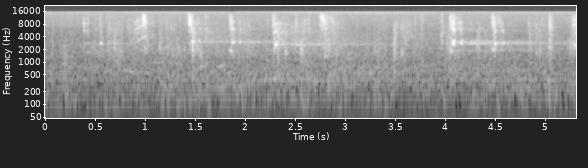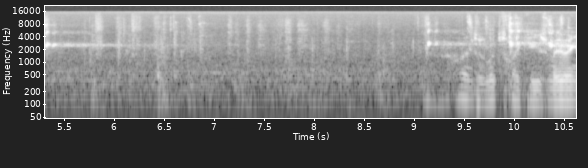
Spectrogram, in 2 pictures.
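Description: Shoes squeak sharply on a smooth floor.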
